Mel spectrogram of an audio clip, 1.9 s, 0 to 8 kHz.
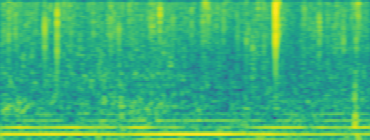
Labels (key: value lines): label: biophony, midshipman
recorder: SoundTrap 500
